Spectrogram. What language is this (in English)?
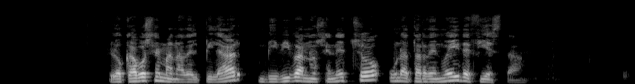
Aragonese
